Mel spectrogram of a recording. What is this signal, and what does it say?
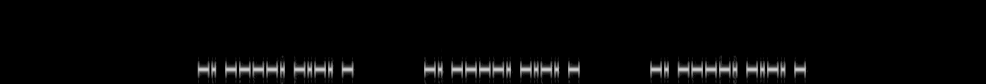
Morse code, heard as a keyed tone, about 34 wpm, 700 Hz. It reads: N9CT N9CT N9CT
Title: USA Call Signs - 4 Characters - Repeated 3x - 35wpm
